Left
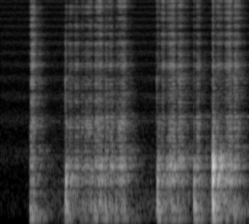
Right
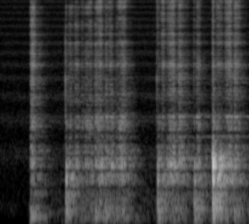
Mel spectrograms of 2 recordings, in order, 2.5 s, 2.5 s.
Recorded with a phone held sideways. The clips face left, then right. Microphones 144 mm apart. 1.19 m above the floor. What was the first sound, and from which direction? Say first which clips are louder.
Writing: left 5 dB; 60° left (ahead or behind).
